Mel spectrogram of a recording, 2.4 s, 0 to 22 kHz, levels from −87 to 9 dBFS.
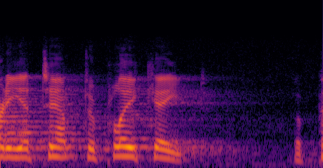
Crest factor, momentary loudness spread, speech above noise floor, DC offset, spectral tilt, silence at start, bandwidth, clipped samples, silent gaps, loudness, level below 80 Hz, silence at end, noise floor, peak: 18 dB; 20 LU; 34 dB; under 0.1%; -6.5 dB/octave; 0 s; 7.6 kHz; under 0.1%; none; -23 LUFS; -66 dBFS; 0.15 s; -57 dBFS; -8 dBFS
